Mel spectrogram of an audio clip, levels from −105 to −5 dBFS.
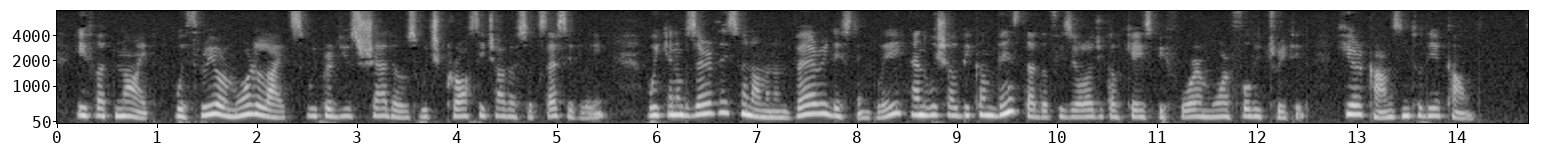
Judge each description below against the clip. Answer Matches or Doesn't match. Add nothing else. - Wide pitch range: Doesn't match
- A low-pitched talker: Doesn't match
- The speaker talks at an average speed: Matches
